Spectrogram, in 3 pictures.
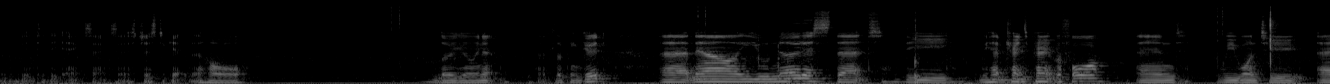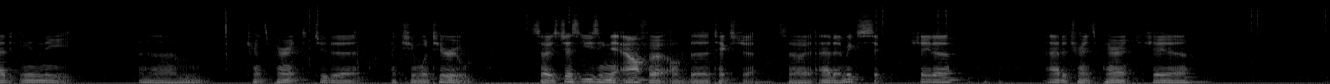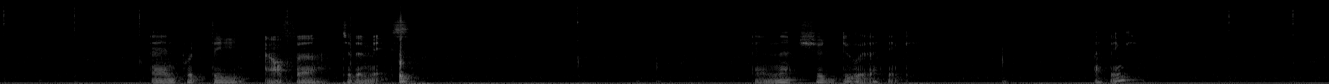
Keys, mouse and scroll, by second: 6.7 z, 6.9 click, 9.6 z, 12.1 click, 18.5 click, 19.4 shift+a, 23.2 shift+a, 27.4 click, 29.4 click, 38.8 click.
